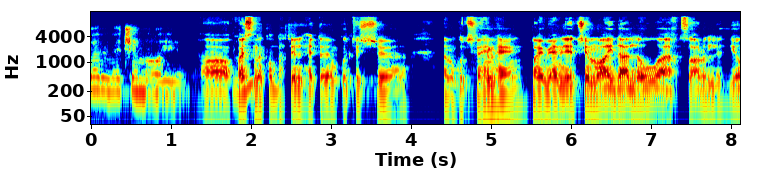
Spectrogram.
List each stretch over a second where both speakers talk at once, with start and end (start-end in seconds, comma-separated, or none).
none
